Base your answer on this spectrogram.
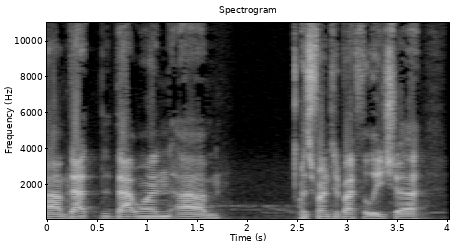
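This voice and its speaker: A man's medium-pitched, enthusiastic, upbeat voice with music in the background. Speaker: radio host. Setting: radio studio broadcast. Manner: casual, enthusiastic and upbeat, with frequent fillers like um and uh; warm, chatty, gushing about songs.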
